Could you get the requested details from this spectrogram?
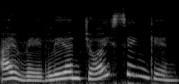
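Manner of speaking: spoken with Welsh accent. Coaching a partner through the Welsh accent, the speaker models the phrase: Welsh accent. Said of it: "Say after me".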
